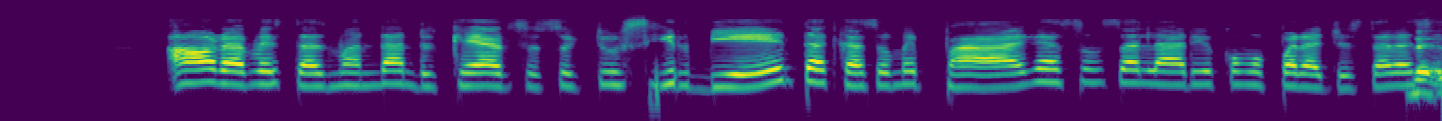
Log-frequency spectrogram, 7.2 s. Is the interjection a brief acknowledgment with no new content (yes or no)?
no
